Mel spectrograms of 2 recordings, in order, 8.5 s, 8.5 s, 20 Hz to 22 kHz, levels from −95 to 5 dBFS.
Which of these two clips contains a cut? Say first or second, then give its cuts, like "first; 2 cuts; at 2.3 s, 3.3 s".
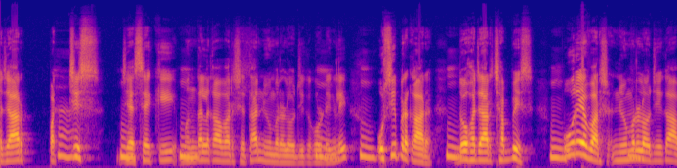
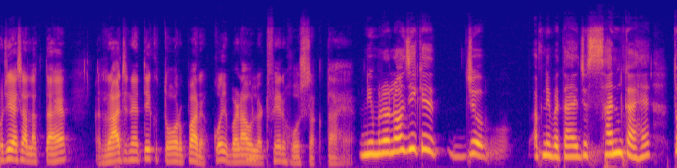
second; 1 cut; at 4.5 s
